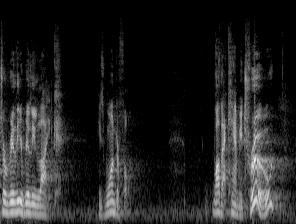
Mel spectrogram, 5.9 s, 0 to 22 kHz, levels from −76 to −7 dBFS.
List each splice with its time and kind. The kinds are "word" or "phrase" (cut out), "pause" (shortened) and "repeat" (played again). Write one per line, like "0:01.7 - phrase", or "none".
none

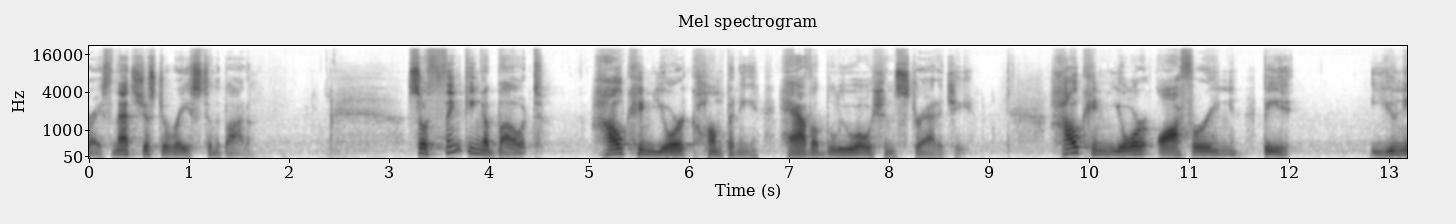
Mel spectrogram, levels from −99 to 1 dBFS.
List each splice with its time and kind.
0:11.7 - pause

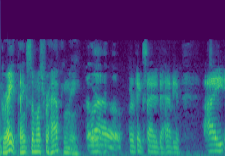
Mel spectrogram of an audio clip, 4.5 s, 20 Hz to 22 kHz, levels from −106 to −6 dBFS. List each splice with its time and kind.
0:02.7 - word

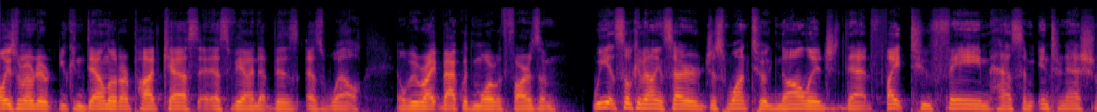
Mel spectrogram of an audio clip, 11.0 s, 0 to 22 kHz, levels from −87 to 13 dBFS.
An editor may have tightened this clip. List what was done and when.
none

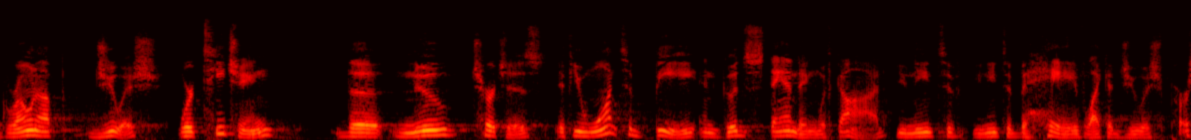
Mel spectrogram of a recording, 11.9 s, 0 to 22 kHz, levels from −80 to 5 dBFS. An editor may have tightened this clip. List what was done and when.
0:01.7 - pause
0:08.9 - pause

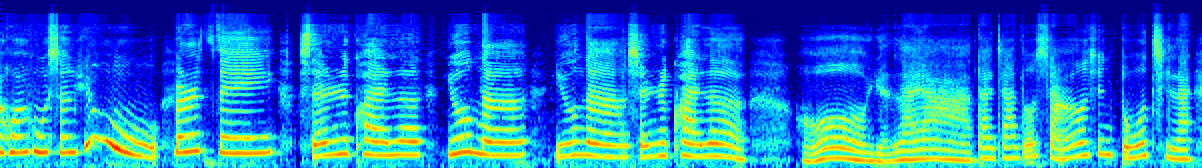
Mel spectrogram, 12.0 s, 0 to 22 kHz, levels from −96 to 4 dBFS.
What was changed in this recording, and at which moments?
0:01.7 - word

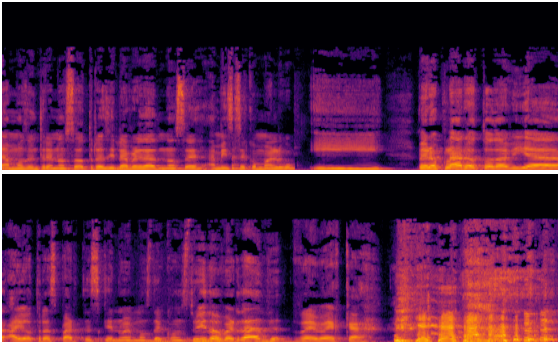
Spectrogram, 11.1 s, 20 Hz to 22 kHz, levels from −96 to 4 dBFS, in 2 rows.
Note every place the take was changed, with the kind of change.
0:02.3 - word
0:02.9 - word
0:04.4 - word

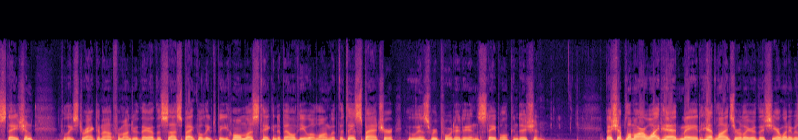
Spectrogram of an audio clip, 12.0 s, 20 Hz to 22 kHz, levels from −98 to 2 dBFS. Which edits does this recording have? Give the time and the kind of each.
0:06.0 - pause

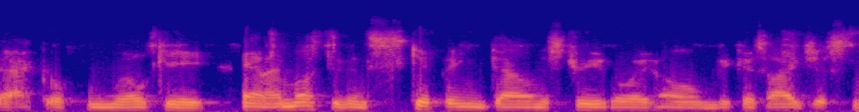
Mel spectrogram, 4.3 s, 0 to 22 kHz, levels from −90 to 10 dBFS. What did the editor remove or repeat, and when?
0:01.2 - pause
0:03.1 - word

